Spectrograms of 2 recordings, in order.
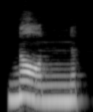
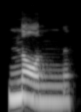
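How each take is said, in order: First: The final N is strongly exaggerated. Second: The final N is said naturally.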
